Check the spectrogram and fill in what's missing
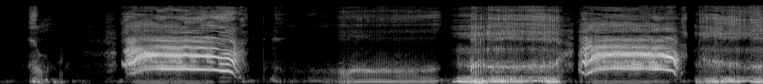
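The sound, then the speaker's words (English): A voice imitates screaming: three loud, drawn-out shrieks, alternating with lower, rasping groan- or snore-like sounds in between. “I will sleep through the screams.”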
